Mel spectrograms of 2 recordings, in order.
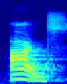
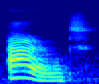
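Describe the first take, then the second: First: The first vowel is not a short a. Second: The first vowel is a short a. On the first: The speaker calls it wrong. "Don't pronounce it as ant" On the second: The speaker calls it right. "It is pronounced as ant"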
